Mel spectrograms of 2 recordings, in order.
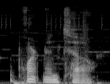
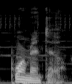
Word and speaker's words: portmanteau: struggle to pronounce but just think of it as how Americans say Plateau you can just go portmanteau or how I say it poor Mento either way a poor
